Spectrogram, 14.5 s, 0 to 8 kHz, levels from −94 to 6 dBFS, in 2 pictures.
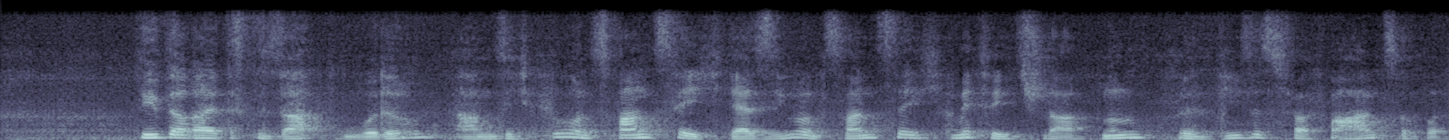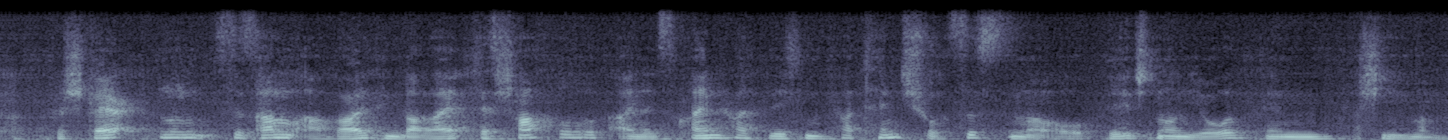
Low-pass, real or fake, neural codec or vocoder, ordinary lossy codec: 7.2 kHz; fake; codec, 16 kHz in and 24 kHz out, 0.6 kbps, FocalCodec, streaming, 4096 codes; none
